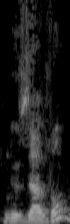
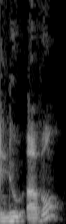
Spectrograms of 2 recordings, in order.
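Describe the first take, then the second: First: A z sound links nous to avons. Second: No z sound links nous to avons. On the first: The speaker calls it right. "you see the liaison when we speak" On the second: The speaker calls it wrong. "we don't say nous avons"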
